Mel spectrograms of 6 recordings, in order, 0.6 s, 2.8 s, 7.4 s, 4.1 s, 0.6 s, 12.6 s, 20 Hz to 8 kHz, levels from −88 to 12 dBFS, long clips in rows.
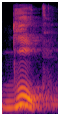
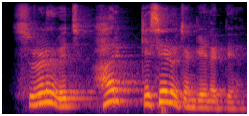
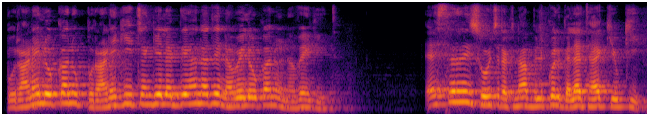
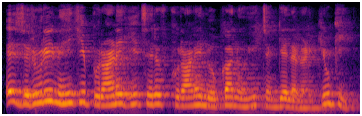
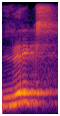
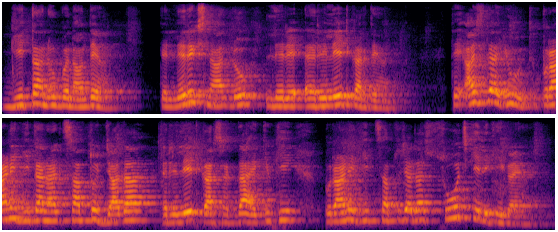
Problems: background sounds at intervals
